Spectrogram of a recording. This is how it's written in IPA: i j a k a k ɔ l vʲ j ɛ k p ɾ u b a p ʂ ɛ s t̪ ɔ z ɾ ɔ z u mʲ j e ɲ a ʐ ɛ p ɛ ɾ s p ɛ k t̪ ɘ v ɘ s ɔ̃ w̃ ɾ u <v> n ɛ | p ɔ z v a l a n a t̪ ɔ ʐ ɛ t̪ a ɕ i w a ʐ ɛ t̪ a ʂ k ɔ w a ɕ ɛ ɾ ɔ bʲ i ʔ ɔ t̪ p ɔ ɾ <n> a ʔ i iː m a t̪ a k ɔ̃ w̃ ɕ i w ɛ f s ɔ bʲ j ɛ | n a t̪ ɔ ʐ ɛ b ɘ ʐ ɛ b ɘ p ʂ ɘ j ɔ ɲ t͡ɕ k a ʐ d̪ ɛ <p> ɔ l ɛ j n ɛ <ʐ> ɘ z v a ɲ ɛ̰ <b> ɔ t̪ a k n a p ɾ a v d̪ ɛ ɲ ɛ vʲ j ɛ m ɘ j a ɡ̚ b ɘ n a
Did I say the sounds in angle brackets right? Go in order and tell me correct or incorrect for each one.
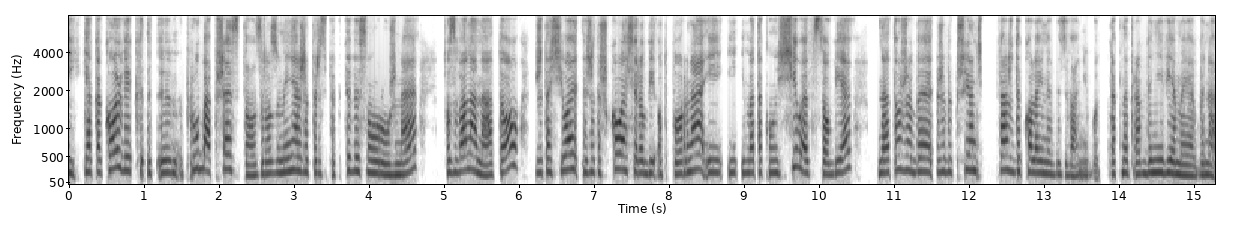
incorrect: ʐ, correct, incorrect: k, incorrect: v, correct

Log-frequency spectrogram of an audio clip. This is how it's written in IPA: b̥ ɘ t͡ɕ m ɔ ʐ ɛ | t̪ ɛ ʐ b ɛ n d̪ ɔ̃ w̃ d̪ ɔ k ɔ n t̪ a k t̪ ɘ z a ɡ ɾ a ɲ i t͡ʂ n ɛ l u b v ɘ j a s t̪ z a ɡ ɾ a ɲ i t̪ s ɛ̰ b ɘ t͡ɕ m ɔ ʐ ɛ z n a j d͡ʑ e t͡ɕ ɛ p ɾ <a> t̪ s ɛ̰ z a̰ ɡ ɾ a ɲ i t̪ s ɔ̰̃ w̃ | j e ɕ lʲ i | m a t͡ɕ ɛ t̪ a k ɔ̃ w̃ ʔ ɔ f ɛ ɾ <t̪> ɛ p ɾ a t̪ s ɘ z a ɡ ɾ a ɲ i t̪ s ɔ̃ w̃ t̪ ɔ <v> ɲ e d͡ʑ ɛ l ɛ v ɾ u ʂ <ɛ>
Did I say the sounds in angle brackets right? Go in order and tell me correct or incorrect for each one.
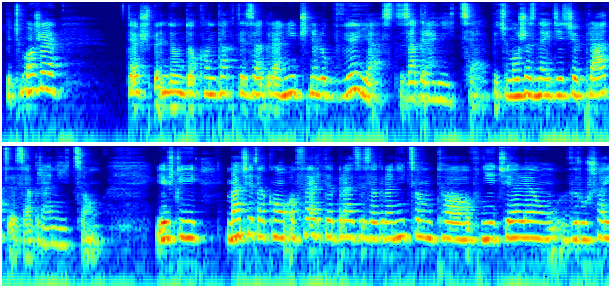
correct, correct, correct, incorrect: a

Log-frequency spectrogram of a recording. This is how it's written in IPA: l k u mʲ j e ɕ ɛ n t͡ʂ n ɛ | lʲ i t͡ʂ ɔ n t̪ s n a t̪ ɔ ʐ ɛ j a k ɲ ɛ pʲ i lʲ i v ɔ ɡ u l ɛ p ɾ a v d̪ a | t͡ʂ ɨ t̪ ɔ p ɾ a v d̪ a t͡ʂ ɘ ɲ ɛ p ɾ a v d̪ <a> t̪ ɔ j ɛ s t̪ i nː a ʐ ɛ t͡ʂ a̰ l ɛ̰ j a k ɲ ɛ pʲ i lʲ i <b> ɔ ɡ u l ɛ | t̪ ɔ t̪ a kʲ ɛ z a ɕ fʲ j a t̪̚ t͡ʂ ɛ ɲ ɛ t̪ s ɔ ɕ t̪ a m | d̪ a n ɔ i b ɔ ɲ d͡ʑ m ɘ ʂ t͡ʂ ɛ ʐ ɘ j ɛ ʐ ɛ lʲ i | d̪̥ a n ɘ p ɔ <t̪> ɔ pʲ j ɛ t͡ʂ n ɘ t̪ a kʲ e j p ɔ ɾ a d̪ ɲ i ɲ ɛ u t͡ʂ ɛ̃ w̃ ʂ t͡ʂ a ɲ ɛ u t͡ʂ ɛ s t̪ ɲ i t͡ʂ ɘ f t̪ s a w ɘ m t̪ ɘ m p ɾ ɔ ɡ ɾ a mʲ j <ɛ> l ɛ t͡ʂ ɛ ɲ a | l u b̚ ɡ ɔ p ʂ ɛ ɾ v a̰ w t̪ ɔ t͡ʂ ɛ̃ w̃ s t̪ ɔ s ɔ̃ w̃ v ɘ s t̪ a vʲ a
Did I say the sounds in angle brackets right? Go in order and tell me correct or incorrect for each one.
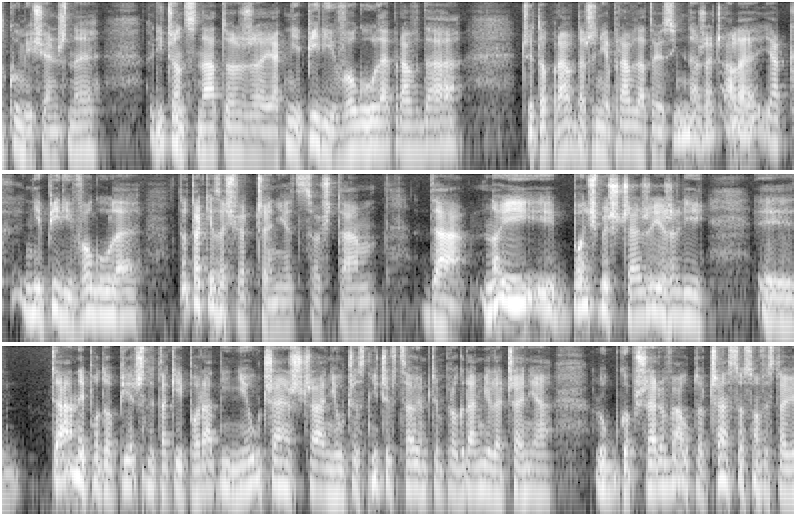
correct, incorrect: v, incorrect: d̪, correct

